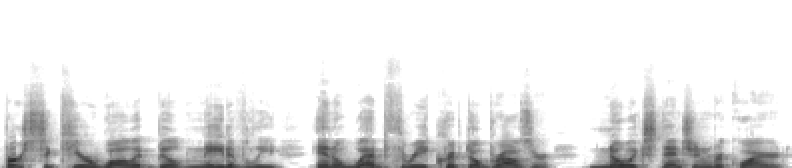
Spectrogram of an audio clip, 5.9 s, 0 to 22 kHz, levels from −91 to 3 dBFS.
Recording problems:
muffled; slightly; fading above 2.5 kHz

